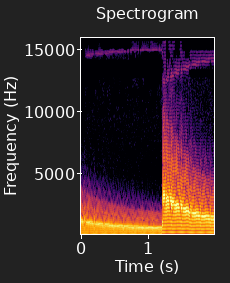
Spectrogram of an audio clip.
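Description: Korg Mono/Poly analog synthesizer playing a sustained, buzzy note, then a higher note about a second in that starts brighter and mellows as its upper overtones fade. The overtones waver slightly throughout.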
